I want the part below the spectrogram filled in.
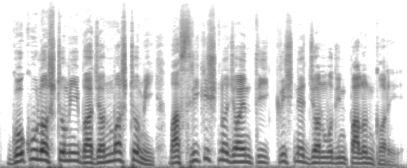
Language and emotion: Bengali, neutral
